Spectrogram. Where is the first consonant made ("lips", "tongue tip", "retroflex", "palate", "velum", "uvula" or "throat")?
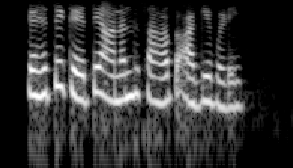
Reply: velum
